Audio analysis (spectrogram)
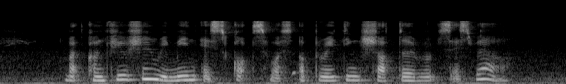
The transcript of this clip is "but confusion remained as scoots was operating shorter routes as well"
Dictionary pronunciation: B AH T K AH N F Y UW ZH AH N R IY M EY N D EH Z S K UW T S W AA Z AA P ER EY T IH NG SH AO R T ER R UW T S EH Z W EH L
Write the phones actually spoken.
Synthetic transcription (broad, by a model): B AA T K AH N F Y UW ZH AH N R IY M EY N EH S K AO T S W AA S AA P ER EY T IH NG SH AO T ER R UW T S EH S W EH L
